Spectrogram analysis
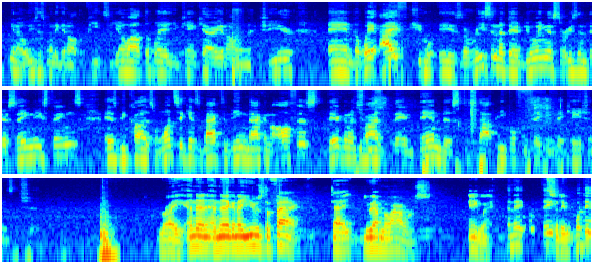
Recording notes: We do aoologize for the audio quality, it seems we had an issue with wifi. Still getting adjusted to quarantine podcasting.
